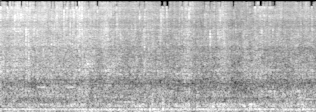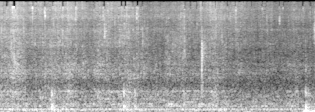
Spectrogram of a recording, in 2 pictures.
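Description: Cooking cream being stirred into a pan of food: a continuous soft sizzle and bubbling with faint scraping, steady and close, with no voices.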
